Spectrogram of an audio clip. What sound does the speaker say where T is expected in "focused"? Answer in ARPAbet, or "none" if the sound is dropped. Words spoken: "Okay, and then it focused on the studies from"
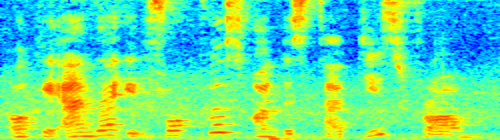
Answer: none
